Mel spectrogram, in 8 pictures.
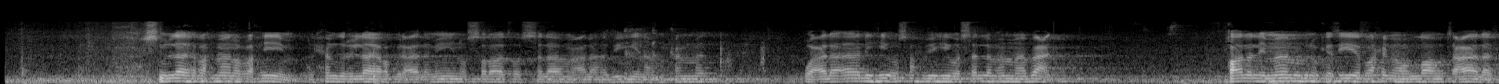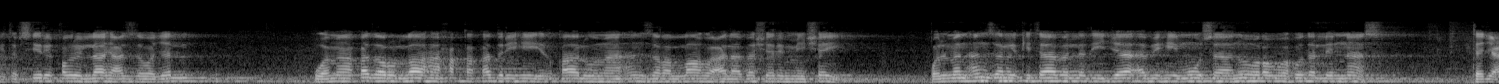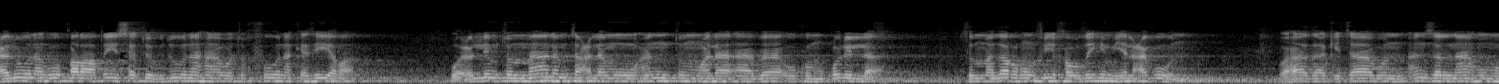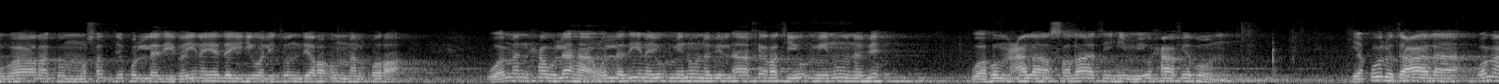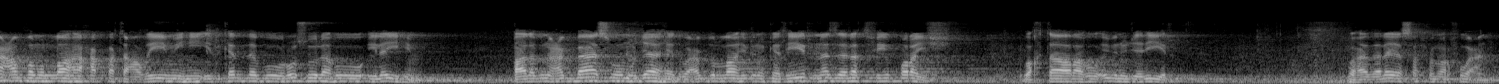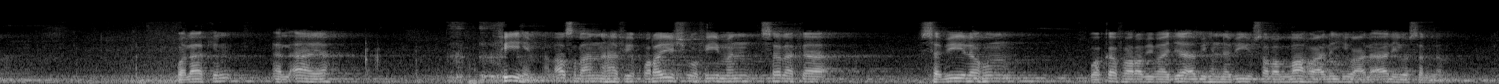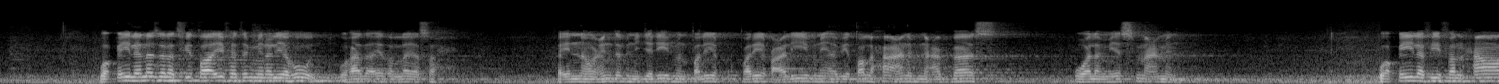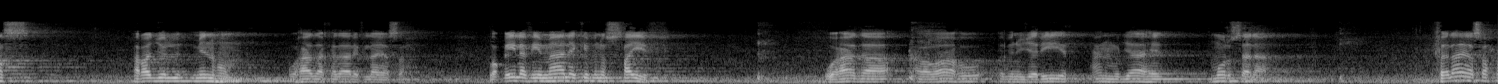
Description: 006 سورة الأنعام الدروس العلمية تفسير ابن كثير دروس التفسير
